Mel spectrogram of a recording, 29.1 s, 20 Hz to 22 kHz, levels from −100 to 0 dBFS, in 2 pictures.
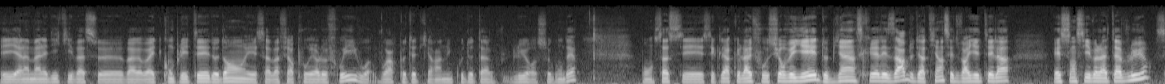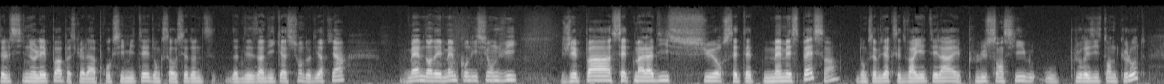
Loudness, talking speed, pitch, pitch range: -24 LUFS, 225 wpm, 120 Hz, 110-140 Hz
